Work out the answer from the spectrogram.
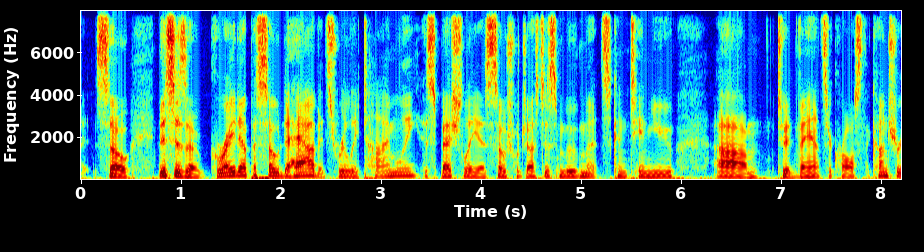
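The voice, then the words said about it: Deep Southern American accent. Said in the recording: “you can probably tell from the deep Southern accent”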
